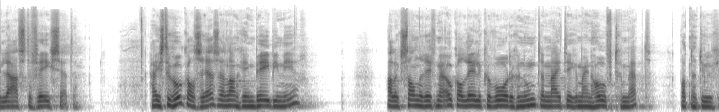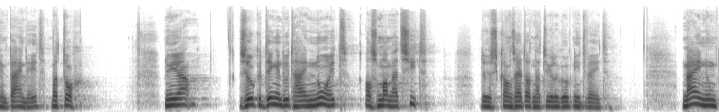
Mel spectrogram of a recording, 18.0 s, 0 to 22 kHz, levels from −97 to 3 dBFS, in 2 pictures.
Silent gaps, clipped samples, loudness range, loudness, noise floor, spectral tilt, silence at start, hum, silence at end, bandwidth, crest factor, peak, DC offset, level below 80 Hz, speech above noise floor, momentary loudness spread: none; under 0.1%; 4 LU; -27 LUFS; -74 dBFS; -6 dB/octave; 0 s; none; 0 s; 16 kHz; 22 dB; -6 dBFS; under 0.1%; -70 dBFS; 48 dB; 10 LU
